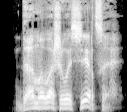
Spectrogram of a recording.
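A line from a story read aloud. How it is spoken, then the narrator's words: Icy tone. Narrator (Russian): Геральт ледяным тоном развеял тщетные ожидания рыцаря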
